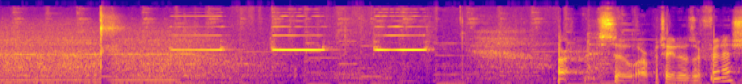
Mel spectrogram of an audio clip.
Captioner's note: snap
